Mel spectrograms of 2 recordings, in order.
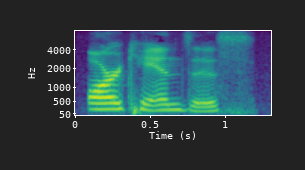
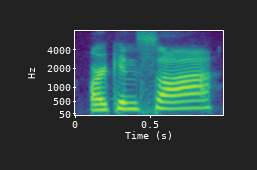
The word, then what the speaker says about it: Arkansas: Tennessee with June I like to call it R Kansas even though it's pronounced uh Arkansas I like to call it R Kansas because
